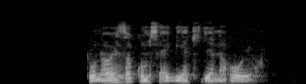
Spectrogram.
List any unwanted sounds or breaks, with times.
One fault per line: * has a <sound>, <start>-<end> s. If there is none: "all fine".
all fine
